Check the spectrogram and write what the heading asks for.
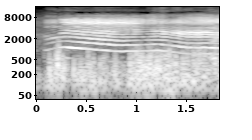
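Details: Steady, loud, high-pitched, tonal cry sustained throughout from a 3-week-old baby girl, whom the caregiver thinks is hungry again; an ordinary hunger cry.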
